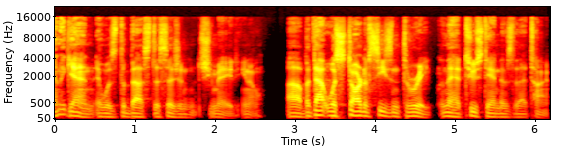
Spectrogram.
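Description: In an American accent, a man with a very deep, low pitch and vocal fry speaks with lively intonation on a very clean recording with a silent background. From New Orleans, US South. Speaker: former TV stand-in and actor, fantasy league commissioner. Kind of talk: casual interview chat. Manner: halting, with repeated words.

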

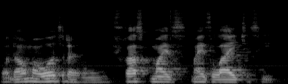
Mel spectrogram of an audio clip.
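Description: The speaker is a man with a medium pitch. His intonation is fairly even and his pace moderate. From Rio Grande do Sul, southern Brazil. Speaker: semiconductor engineer. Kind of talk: interview; casual chat.

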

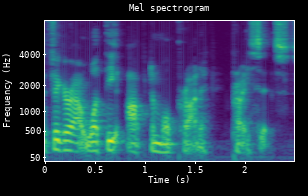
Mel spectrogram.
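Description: A man with an American accent has a plain, everyday voice, fairly high in pitch, speaking at a moderate pace on a very clean recording with a silent background. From Lebanese-Armenian, raised in Los Angeles. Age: 40s. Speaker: tech founder and venture investor. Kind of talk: interview.

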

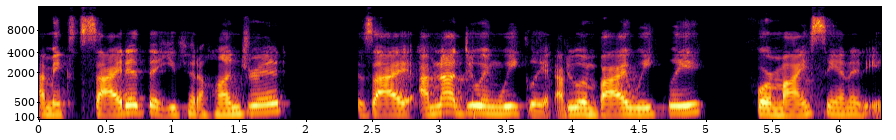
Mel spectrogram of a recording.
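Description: In a slight Texas accent, a woman speaks at a moderate pace with a fairly low pitch and fairly even intonation. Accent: slight Texas, says y'all. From New York. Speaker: workplace consultant and podcast host. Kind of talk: casual interview chat.

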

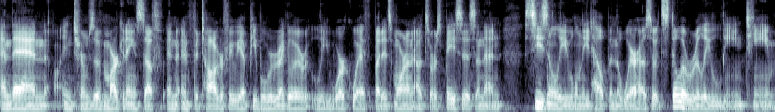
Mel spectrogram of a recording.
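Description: In a very clean recording with a silent background, a man with a Canadian accent rushes along at a very fast pace with hardly any pauses, his fairly low pitch carrying vocal fry and a monotone, flat intonation. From Toronto, Canada. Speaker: company founder. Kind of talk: interview.

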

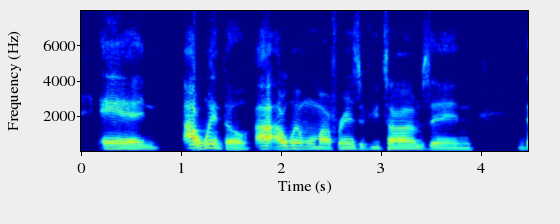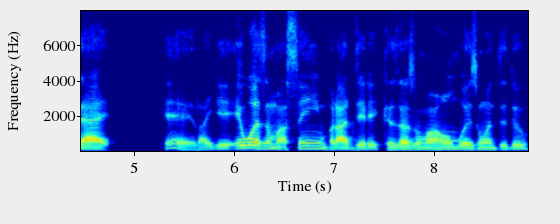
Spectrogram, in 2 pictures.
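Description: On a very clean recording with a silent background, a man with an American accent talks at a moderate pace and medium pitch, showing ordinary pitch variation and big swings in loudness. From Detroit area, Michigan. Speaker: podcast host. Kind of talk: casual chat. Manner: animated.

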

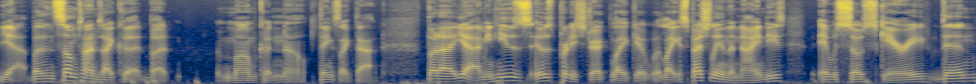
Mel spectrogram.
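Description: A man speaks at a moderate pace with a fairly low pitch. His voice makes very wide pitch swings. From US South, Georgia. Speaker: comedian. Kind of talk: casual chat.

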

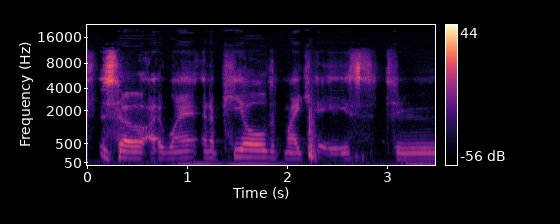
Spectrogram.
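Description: Very slow speech in an American accent. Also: man. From California. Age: 40s. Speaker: former adult film performer and producer. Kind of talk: casual interview chat.

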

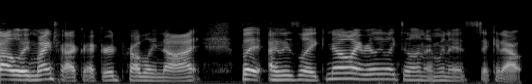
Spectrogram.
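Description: Speaking at a fairly quick pace, a woman has an unremarkable speaking voice with ordinary pitch variation. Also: medium pitch for a woman. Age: 30s. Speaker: reality TV personality and blogger. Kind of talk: casual chat. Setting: video call from her closet.

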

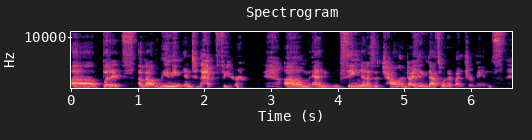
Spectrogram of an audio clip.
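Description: A woman speaks at a moderate pace in a medium-pitched, somewhat breathy voice with fairly even intonation. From China. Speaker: marketing executive and entrepreneur. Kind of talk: casual interview.

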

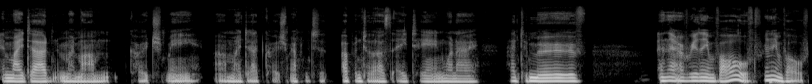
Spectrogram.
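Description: In an Australian accent, a woman talks at a fairly quick pace with a very deep, low pitch, a dark, mellow tone and fairly even intonation, in a dry, close recording with no echo. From Australia, Canberra. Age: 30s. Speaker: former Olympic hockey player. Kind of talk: interview about personal struggles.

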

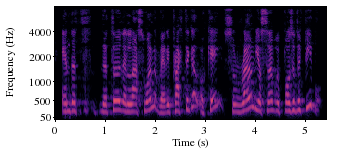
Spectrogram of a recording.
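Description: This man's voice sits at an extremely high pitch. His intonation is lively and his pace moderate. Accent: Italian. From southern Italy. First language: Italian. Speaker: resort general manager. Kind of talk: interview. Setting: remote call. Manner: halting, many fillers and repetitions.

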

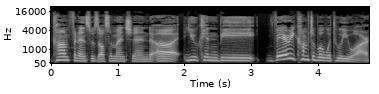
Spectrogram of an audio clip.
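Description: On a very clean recording with a silent background and a dry, close sound with no echo, a woman with an unremarkable speaking voice talks at medium pitch and moderate pace, with ordinary pitch variation. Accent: American. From US, Korean American. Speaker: podcast co-host. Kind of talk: interview.

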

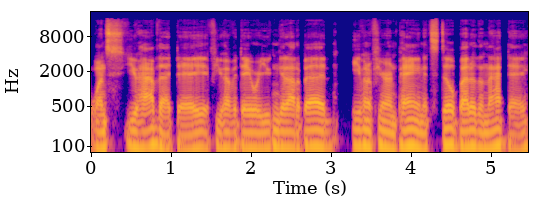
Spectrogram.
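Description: Recorded very cleanly against a silent background, a man with an American accent speaks in a very deep, low pitch, the sound dry and close with no echo. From Oklahoma. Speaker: actor and comedian. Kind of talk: casual chat. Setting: home sound booth.

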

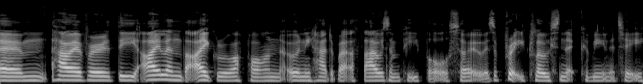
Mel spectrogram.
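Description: Against a quiet background, a woman speaks fairly quickly with hardly any pauses, at a medium pitch in a flat monotone, with a dry, close sound and no echo. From Orkney, Scotland. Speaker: travel blogger. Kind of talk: recorded contribution.

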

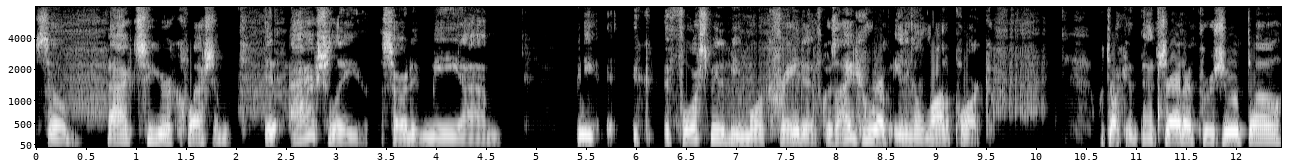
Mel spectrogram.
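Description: An animated man with a fairly high pitch, very wide pitch swings, a moderate pace and long, frequent pauses, in a dry, close sound with no echo. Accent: New York. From New York, Brooklyn. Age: 50s. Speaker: food blogger. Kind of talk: casual chat.

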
